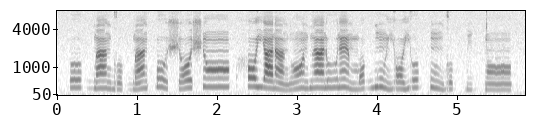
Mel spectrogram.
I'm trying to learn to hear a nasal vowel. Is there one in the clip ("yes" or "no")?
yes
